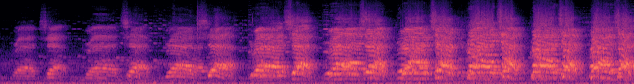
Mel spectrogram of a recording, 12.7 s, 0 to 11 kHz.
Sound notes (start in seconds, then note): 0.7 chanting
